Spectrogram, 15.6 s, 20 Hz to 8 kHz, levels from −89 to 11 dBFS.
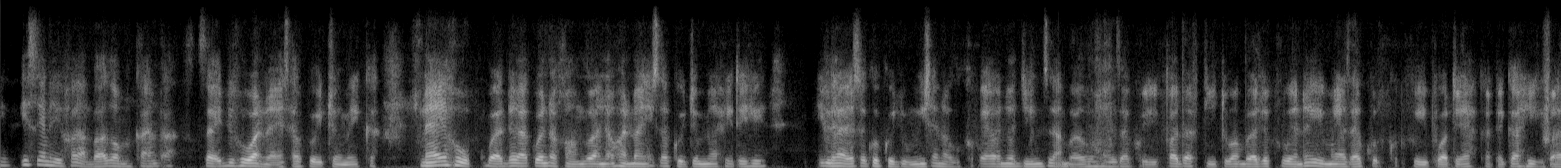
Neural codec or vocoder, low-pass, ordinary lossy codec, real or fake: codec, 16 kHz in and 24 kHz out, 0.8 kbps, FocalCodec, streaming, 65536 codes; 7.2 kHz; Opus, 24 kbps; fake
